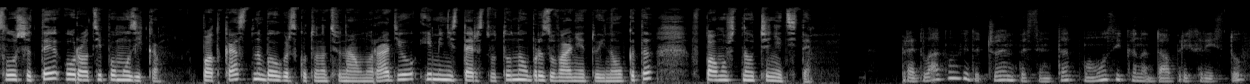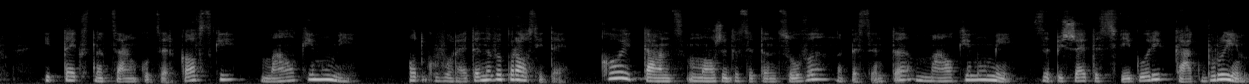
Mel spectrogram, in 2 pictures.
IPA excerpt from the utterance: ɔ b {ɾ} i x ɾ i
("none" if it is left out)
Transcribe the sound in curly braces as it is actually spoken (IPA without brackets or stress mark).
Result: ɾ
